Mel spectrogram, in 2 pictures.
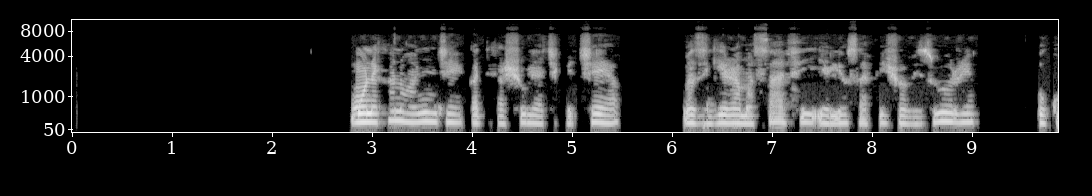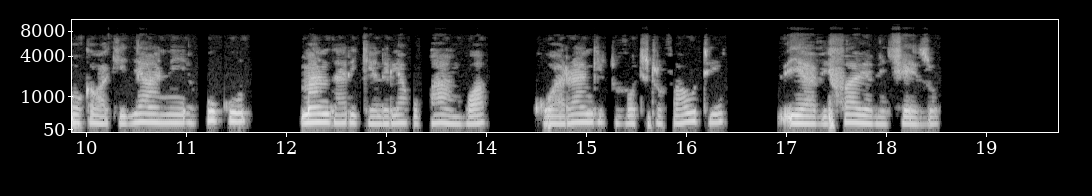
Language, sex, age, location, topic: Swahili, female, 36-49, Dar es Salaam, education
